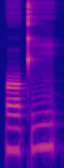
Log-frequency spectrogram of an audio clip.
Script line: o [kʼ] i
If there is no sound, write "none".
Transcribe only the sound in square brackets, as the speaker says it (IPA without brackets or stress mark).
kʼ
